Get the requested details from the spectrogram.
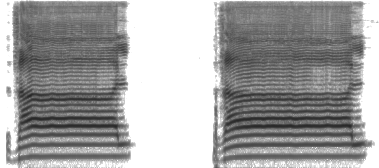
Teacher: دال، زبان کی نوک کو سامنے والے اوپر کے 2 دانتوں کی جڑ سے لگا کر باریک آواز میں پڑھیں، یعنی دال دال۔ زال، زبان کی نوک کو سامنے والے اوپر کے 2 دانتوں کے اندرونی کناروں سے نرمی سے لگا کر باریک آواز میں پڑھیں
